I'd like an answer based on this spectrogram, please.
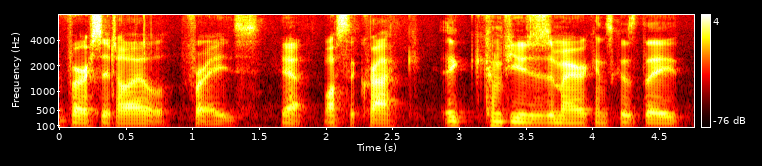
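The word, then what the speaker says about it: craic: Having the crack, spelled C-R-A-C-K. No, not Irish. Not Irish. It's spelled C-R-A-I-C, incredibly Irish.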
